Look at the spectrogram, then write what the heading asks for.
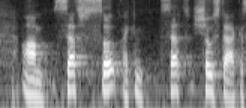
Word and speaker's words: Shostak: incredible amounts channels sets so I can set Shostak as how you pronounce his name he's kind of the head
